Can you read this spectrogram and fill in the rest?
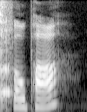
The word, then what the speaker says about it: faux pas: I think it's faux pas. – Faux pas? Yeah. Okay, there we go.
